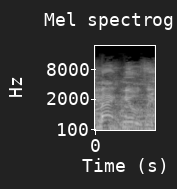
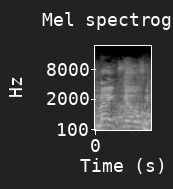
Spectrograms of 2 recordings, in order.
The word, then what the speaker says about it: Make Music: label mac music it's not mac music it's make music baby we make music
